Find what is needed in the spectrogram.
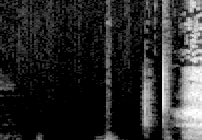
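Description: Near silence with a couple of faint clicks about a second and a half in, then a person drawing breath near the end, just before speaking.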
